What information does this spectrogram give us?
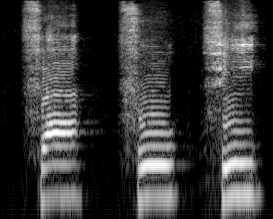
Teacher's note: فا ادا ہوتی ہے کہ اوپر والے سامنے کے دو دانتوں کو نچلے ہونٹ کے تر حصے پر رکھ کر ادا کیا جاتا ہے۔ ہونٹ کے تر حصے کو ہونٹ کا باطن بھی کہتے ہیں۔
